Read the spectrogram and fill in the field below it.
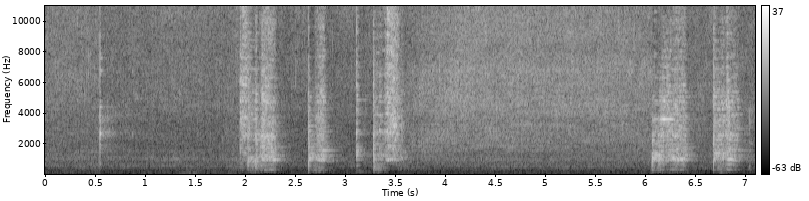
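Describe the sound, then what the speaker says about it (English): Cooked food is scooped out of a FireDisc cooker into a serving bowl: loud scraping strokes in bursts, two early clusters and a final pair, over a quiet background hiss, close up with no voices. "I'm going to scoop this into a bowl for serving"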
